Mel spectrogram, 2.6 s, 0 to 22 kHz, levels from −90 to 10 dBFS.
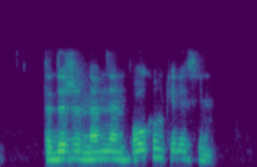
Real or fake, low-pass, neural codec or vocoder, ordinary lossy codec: real; 7.2 kHz; none; Opus, 16 kbps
